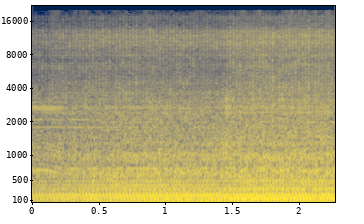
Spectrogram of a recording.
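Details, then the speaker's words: Honda Helix scooter on a Brighton-to-Milan ride, spluttering and coughing for half an hour: loud, raspy, lawnmower-like note that gets rougher as revs climb; cause not yet clear. "are 2 minutes away from accommodation and the Honda does not sound healthy. It's been coughing and spluttering for the last half an hour. I don't know if you can hear that, but it sounds like a lawnmower now."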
